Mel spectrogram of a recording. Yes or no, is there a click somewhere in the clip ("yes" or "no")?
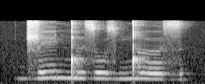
yes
